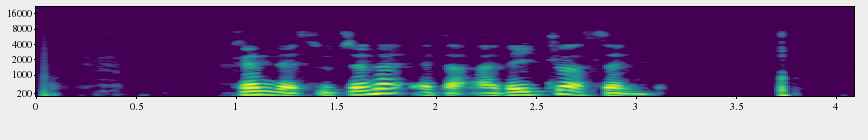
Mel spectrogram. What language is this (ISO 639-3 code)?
eus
